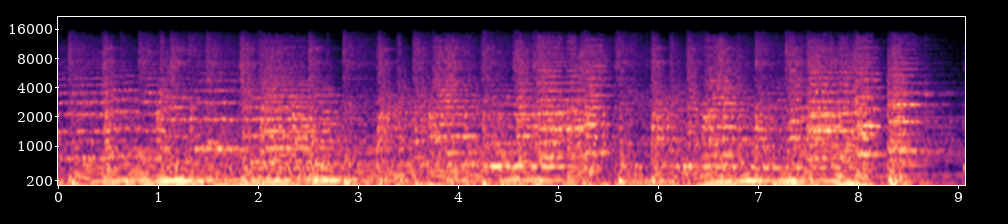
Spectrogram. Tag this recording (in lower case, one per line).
music
orchestra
